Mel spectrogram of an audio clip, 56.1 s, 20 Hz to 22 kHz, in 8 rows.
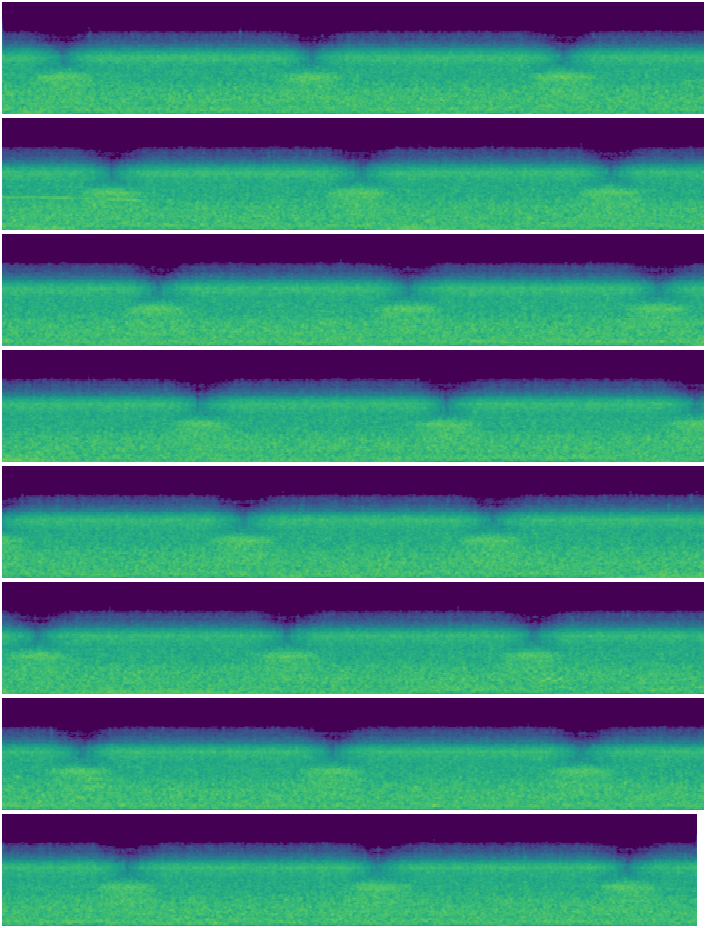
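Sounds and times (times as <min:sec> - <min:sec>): river rushing over rocks: 0:00.1 - 0:20.2.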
